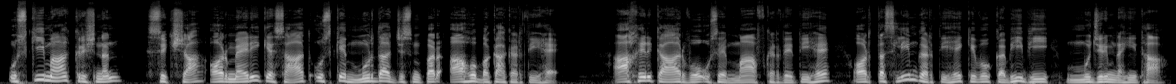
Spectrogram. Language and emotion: Urdu, neutral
